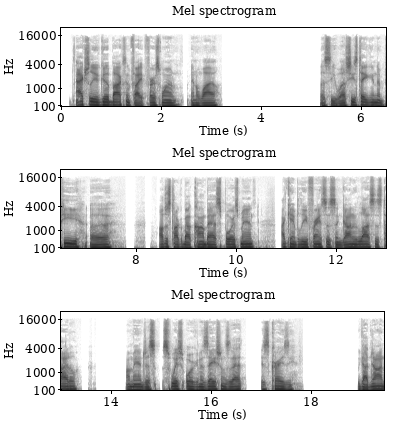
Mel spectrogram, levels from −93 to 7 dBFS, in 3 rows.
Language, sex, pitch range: English, male, 100-115 Hz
